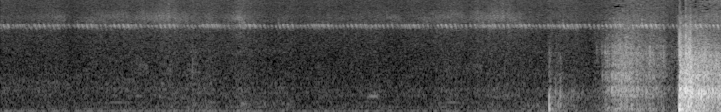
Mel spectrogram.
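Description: Crickets chirping in a steady high trill. About five and a half seconds in there is a sharp crack, then a second of rushing noise, then a loud firework bang that dies away slowly.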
